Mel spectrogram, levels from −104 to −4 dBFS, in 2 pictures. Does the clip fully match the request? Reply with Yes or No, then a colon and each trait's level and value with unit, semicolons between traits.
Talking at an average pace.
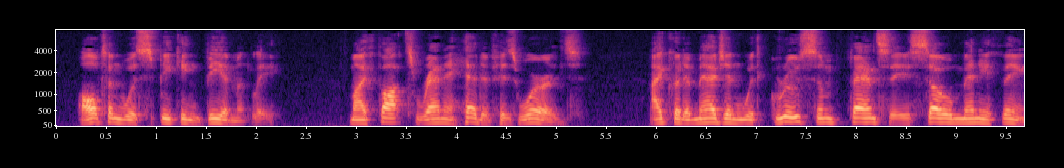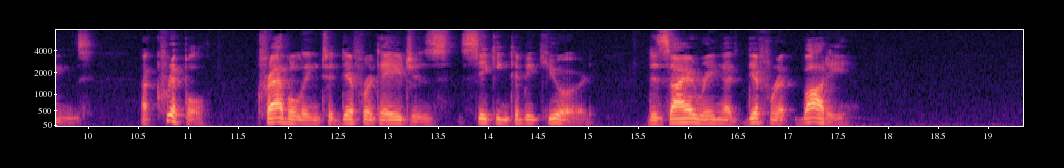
No: slow, 105 wpm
